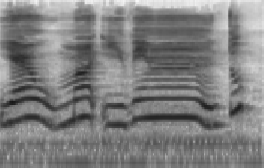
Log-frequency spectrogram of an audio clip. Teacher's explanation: ہے، اس لیے یہاں پہ ہم اخفاء مع الغنہ کریں گے، تنوین کی آواز کو ناک میں چھپائیں گے بھی اور کھینچیں گے بھی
